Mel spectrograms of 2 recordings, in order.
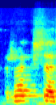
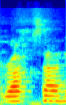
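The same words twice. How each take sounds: First: "raksha" as ruk-sha with an sh sound; correct retroflex S. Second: "raksa" as ruk-sa with a plain s; mispronunciation shown. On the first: Teacher correcting raksa, "raksha" with retroflex sh. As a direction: end "raksha" on a curled-back sha. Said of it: "it's, it's raksha". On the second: Teacher showing what it's not, "raksa" with plain s. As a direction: end "raksa" on sa, without any sh. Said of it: "It's not raksa". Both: Shown as a demonstration.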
